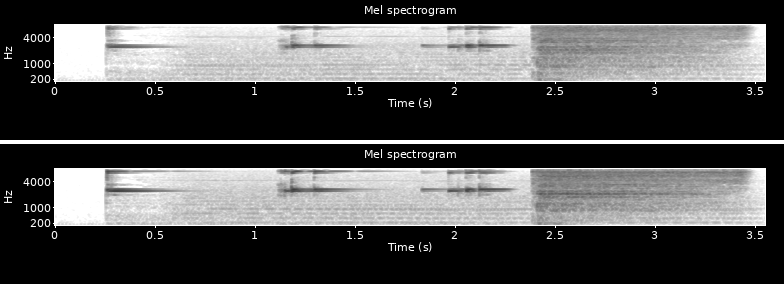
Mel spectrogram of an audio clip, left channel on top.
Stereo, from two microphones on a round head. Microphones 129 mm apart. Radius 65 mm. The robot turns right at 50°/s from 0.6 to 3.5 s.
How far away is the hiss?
About 1.5 m.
